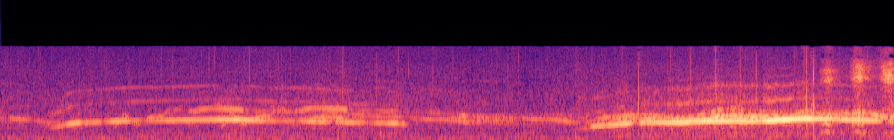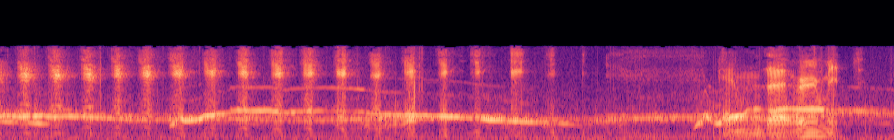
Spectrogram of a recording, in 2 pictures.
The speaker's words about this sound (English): Listen in again next week for my hounds howling.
